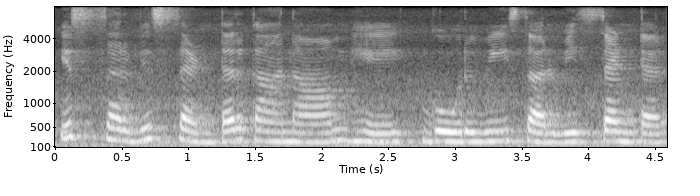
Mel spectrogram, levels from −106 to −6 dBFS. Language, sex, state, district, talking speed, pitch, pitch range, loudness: Hindi, female, Madhya Pradesh, Dhar, 130 wpm, 205 Hz, 195-220 Hz, -15 LUFS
